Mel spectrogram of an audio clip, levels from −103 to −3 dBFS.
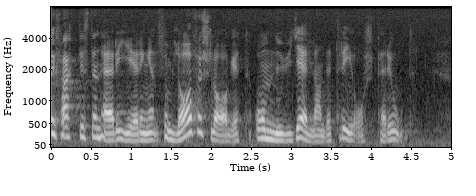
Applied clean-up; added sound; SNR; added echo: none; none; none; none.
